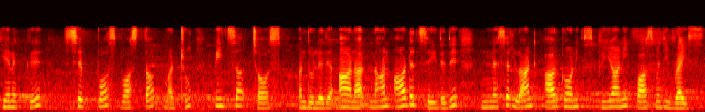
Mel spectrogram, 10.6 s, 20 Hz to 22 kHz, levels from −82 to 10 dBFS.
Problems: background conversations at intervals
